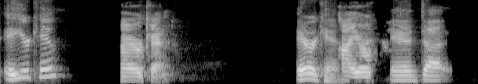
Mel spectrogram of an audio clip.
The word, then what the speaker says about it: Ayurcann: from uh it's it's it's pronounced a your can i okay eric and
